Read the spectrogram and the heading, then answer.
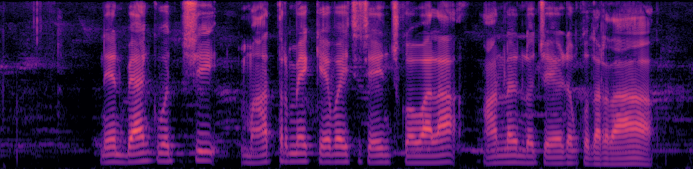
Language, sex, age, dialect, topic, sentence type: Telugu, male, 25-30, Central/Coastal, banking, question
